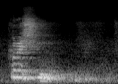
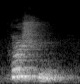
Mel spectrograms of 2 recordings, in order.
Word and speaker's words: कृष्ण: जैसे मान लो कृष्ण, कृष्ण, स आधा है, ना तो पूरा है, तो NA लिखना पड़ेगा। तो ये शब्द क्या हुआ? कृष्ण। लेके लिखा क्या है? कृष्णा।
